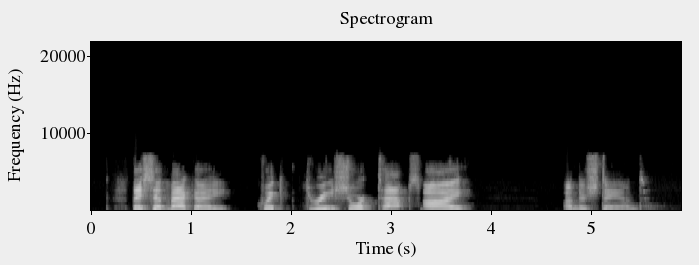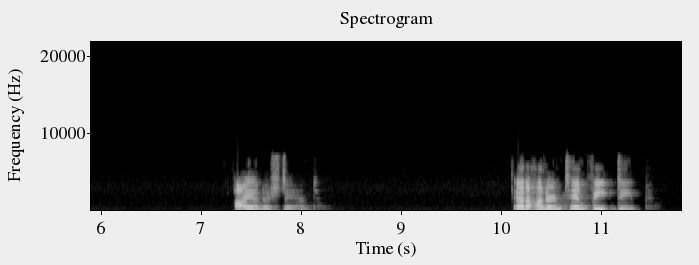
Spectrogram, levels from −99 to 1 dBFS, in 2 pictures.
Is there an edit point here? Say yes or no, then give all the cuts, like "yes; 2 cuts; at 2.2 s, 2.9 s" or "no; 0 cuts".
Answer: yes; 1 cut; at 3.3 s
